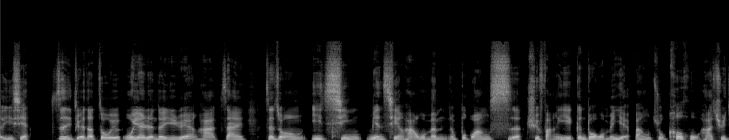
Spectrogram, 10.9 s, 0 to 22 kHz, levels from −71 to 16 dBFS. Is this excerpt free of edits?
yes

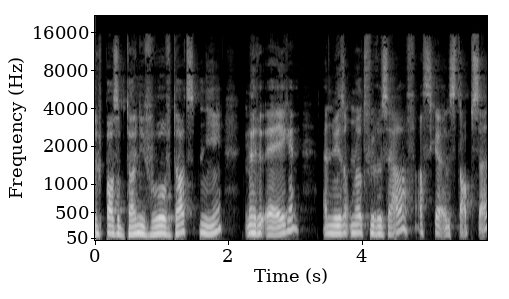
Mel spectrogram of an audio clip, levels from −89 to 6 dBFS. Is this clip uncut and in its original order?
no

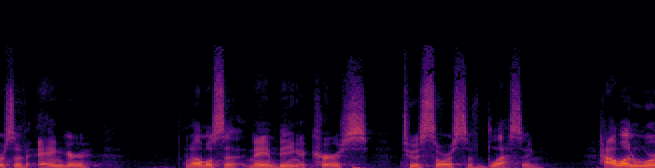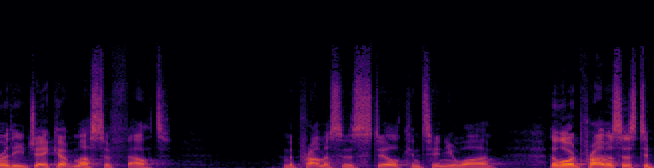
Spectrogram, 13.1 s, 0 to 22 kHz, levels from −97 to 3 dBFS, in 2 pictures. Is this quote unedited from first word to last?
yes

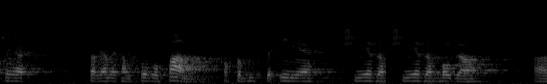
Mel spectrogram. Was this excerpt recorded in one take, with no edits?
no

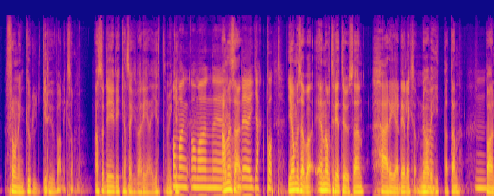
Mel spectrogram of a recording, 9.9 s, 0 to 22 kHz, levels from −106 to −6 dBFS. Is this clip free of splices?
yes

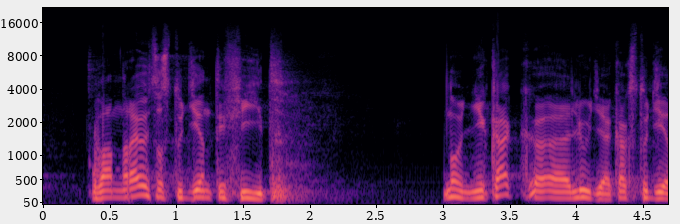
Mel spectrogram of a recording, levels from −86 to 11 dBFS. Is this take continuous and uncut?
yes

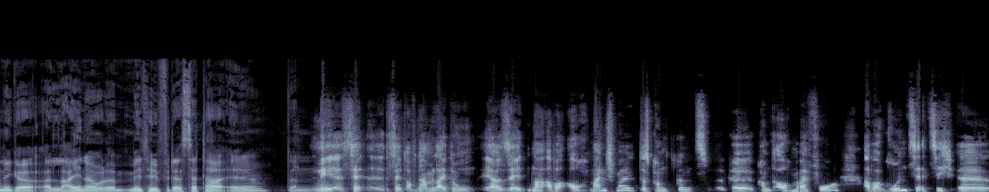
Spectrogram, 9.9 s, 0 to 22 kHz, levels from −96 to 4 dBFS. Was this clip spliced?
no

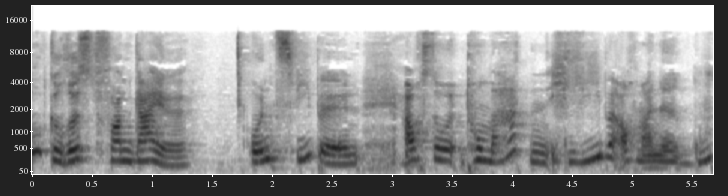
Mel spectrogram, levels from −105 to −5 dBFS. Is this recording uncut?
yes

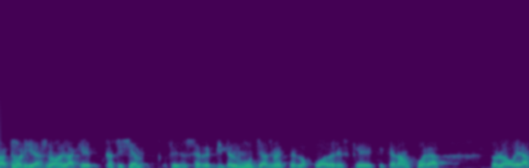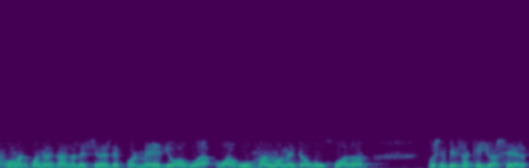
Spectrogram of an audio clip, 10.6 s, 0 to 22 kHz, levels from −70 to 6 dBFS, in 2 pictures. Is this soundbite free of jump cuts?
yes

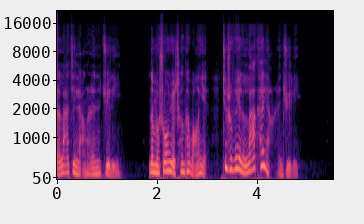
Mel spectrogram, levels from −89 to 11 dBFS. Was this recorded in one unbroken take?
yes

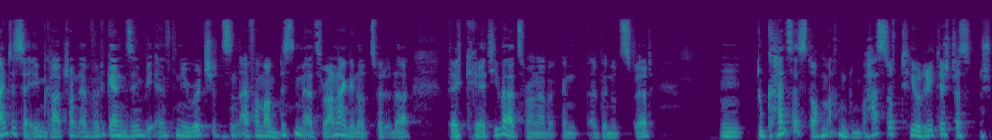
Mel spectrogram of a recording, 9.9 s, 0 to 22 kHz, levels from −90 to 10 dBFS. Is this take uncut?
yes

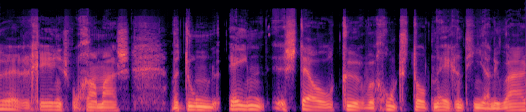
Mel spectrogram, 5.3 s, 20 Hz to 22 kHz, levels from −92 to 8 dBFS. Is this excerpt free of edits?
no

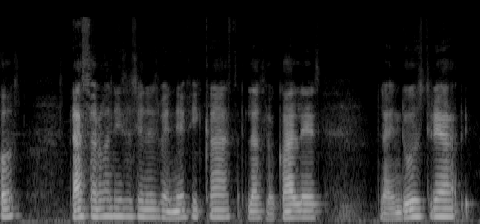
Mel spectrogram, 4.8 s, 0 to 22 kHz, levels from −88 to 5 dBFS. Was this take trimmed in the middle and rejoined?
yes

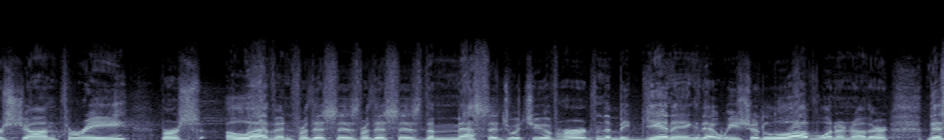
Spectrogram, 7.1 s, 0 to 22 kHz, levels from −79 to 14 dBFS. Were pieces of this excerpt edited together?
yes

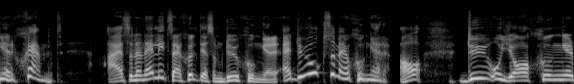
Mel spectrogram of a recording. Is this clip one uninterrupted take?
no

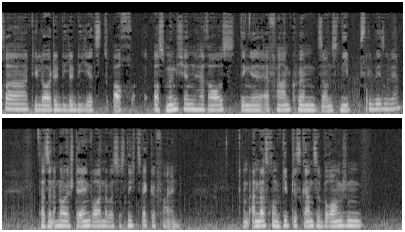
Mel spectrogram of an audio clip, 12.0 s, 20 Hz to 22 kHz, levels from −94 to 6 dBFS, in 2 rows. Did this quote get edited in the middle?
yes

